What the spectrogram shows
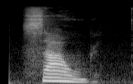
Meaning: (noun) 1. sand 2. the heraldic colour sable; black; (verb) inflection of sabler: 1. first/third-person singular present indicative/subjunctive 2. second-person singular imperative
- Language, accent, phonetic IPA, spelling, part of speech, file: French, Quebec, [sɑɔ̯bl], sable, noun / verb, Qc-sable.ogg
